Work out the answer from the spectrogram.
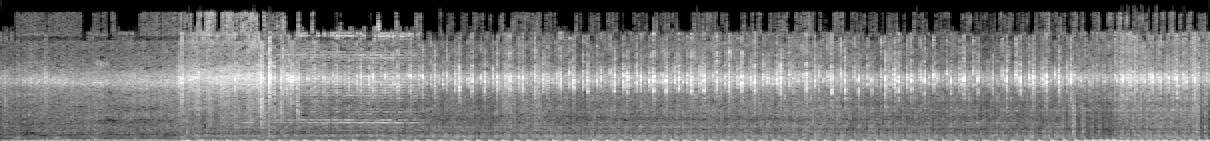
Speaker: दोस्तों आप देख सकते हैं यहाँ टिक टिक टिक टिक टिक एक साउंड कैट कर रहा है दोस्तों। तो दोस्त कभी कभी क्या होता है, इसका जो हाइड्रोलिक्स है वो भी खराब हो जाता है।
